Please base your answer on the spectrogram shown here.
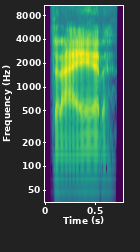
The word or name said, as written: Traer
